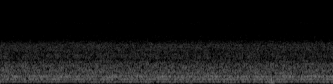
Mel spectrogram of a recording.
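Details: Steady soft hiss with faint hum of a portable mesh nebulizer at its lowest of three levels, delivering budesonide nebulizing suspension 250 mcg to a baby.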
